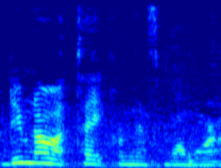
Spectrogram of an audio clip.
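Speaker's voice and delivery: ordinary talk, nothing marked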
